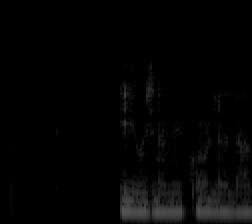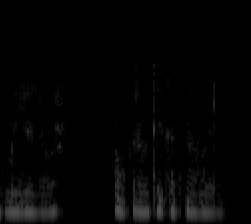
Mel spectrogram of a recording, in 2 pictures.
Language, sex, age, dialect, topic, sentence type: Chhattisgarhi, male, 18-24, Northern/Bhandar, banking, question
